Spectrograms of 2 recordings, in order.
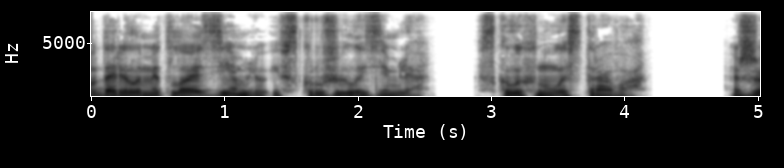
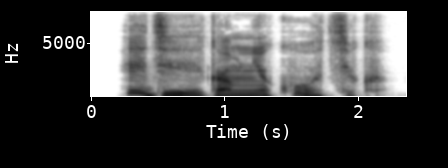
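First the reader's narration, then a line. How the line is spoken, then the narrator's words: Cooing. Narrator (Russian): проворковала Ленка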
